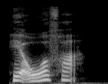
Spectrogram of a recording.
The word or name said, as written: herovrefra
